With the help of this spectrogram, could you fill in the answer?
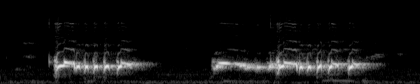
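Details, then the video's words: ['Zebra dove of the Majapahit type, a perkutut singing a challenge to fight: two bursts of rapid, bubbling, pulsed cooing, each about a second long and separated by a short silence.'] "Suara Perkutut MAJAPAHIT Ngajak Tarung"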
